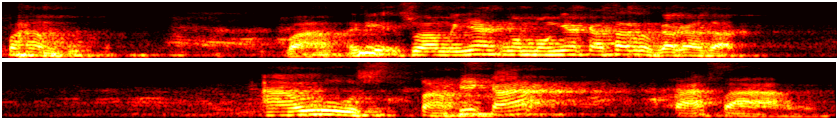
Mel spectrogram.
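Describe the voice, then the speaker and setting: A man's voice: sits high, big pitch swings, a little slow, pauses often, a little hiss or hum. A man with a Javanese accent preaching to a live audience, joking and asking the crowd questions. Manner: jokey, asks the audience questions. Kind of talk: religious lecture to a live audience. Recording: echoey hall with long reverb.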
